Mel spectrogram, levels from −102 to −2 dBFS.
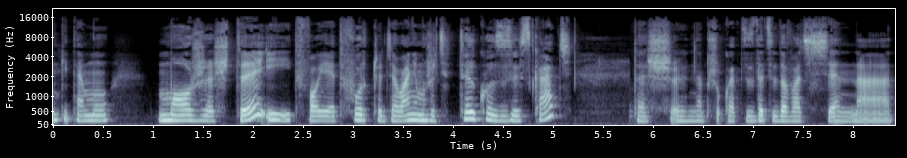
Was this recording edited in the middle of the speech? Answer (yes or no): yes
